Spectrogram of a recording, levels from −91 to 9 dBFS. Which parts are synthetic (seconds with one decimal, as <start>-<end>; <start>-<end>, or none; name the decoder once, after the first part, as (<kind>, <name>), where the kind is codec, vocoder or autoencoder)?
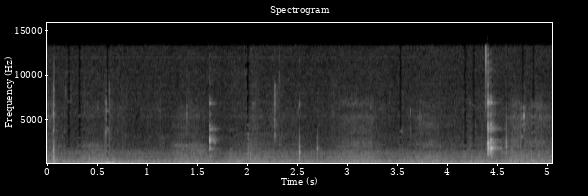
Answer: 3.8-5.1 (vocoder, BigVGAN v2)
